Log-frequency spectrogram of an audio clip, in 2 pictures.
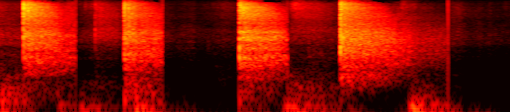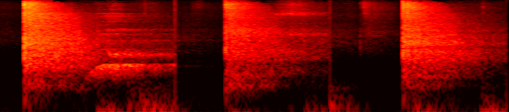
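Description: Kicks landing on a handheld kicking paddle: sharp slaps with a low thud, each trailing off in the hall, about seven strikes at uneven intervals. A short vocal sound comes near the middle.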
